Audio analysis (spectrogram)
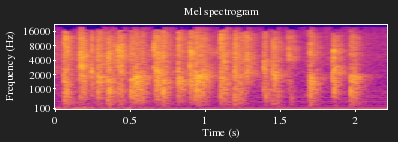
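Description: Applause for a young contestant on a junior quiz show, a brisk, uneven burst of hand claps from a modest studio audience, fairly close and alone without talk.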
